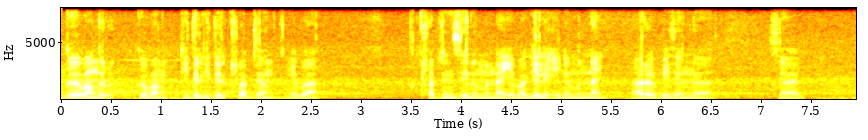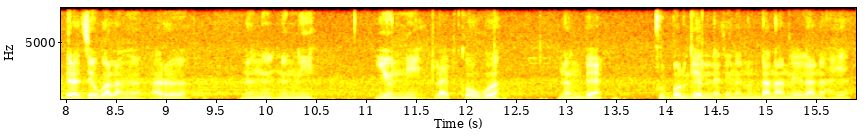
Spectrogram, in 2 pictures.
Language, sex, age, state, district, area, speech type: Bodo, male, 18-30, Assam, Chirang, rural, spontaneous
